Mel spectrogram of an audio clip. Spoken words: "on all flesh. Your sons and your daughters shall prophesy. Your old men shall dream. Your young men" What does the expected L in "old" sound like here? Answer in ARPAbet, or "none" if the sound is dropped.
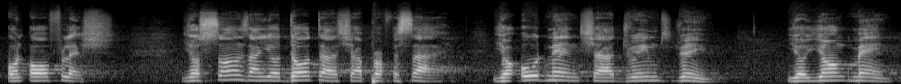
L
